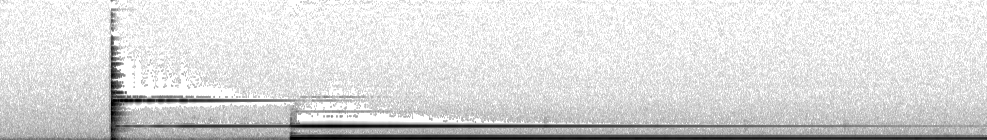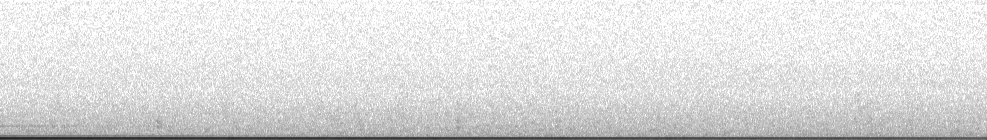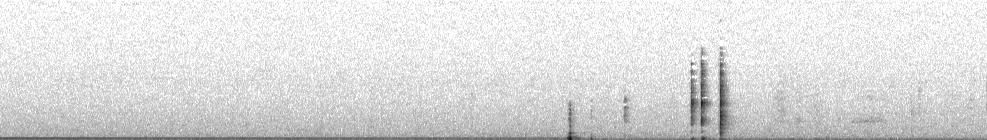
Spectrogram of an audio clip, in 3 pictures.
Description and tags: Tuning Fork and Ukulele
The sound of a tuning fork applied to a tenor ukulele.
Foley, Fork, Tuning, Ukulele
